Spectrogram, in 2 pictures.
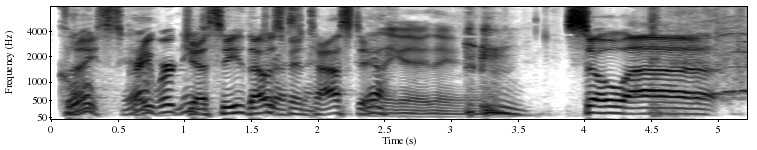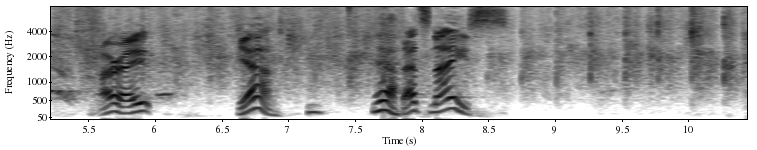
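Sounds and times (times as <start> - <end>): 
speech: 0.1 - 8.7
audience clapping: 4.4 - 10.4.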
